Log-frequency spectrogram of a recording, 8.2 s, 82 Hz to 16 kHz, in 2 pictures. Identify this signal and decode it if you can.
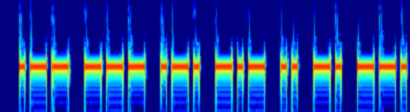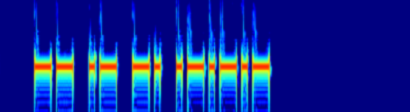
Morse code, heard as a keyed tone, about 22 wpm, 700 Hz. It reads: WORKING MAN.
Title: Sentences from Top 1000 Words - Review Part 4 - 22wpm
